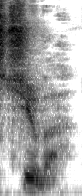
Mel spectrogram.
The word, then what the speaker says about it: Chuba: Is it Chuba or is it Chuba? I'm not even sure how to say it. – I believe it's Chuba.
